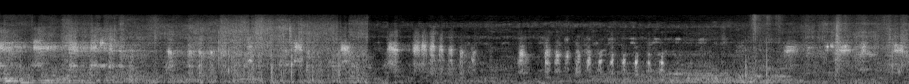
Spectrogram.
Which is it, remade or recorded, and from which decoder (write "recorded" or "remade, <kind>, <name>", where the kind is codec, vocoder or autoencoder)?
remade, codec, SNAC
